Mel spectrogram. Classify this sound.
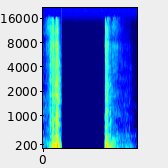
Sound effects > Objects / House appliances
